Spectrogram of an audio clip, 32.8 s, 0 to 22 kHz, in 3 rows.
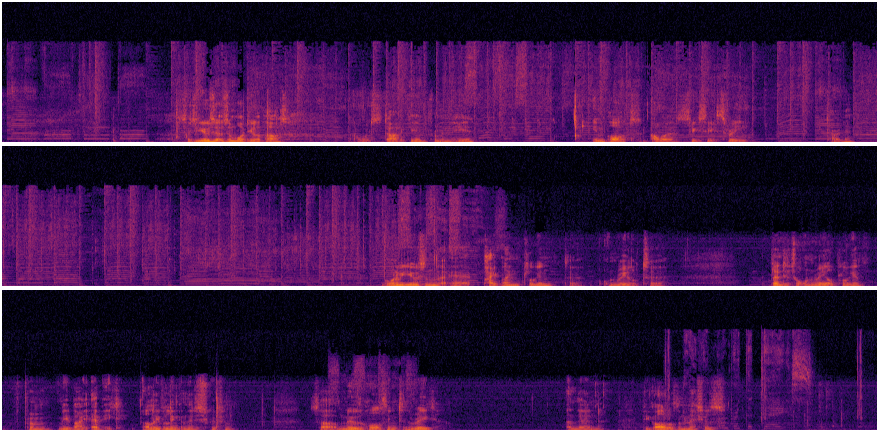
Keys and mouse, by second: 1.1 click, 2.2 a, 3.3 Delete, 4.3 click, 9.2-24.5 drag, 24.5 m, 29.2 click, 32.0 shift+click.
